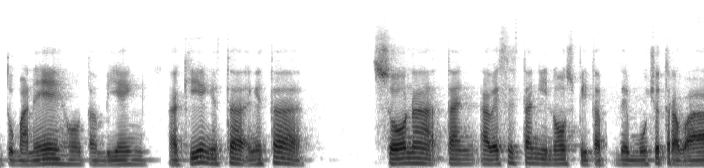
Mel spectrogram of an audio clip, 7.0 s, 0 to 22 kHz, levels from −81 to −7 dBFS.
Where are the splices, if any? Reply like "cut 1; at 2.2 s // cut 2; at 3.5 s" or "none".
cut 1; at 1.6 s // cut 2; at 6.1 s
